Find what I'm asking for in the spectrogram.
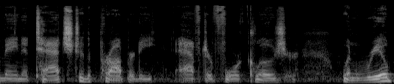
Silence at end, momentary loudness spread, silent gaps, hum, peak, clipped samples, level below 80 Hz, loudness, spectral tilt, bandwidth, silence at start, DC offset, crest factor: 0 s; 16 LU; none; none; -6 dBFS; under 0.1%; -76 dBFS; -30 LUFS; -2.5 dB/octave; 17 kHz; 0 s; under 0.1%; 26 dB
